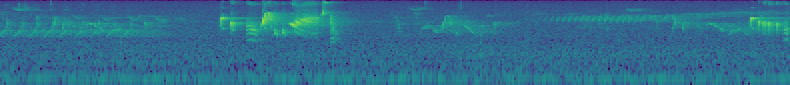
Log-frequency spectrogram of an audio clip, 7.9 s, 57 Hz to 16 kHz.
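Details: Singing white-eyed vireo recorded in 2010 at Land Between the Lakes, Kentucky. A quick, emphatic burst of sharp chips and slurred notes stands out, while fainter buzzy trills and high, thin notes from other birds fill the background.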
